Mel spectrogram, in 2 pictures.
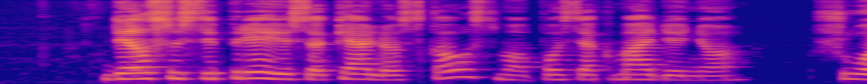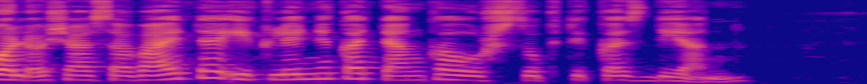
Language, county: Lithuanian, Šiauliai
